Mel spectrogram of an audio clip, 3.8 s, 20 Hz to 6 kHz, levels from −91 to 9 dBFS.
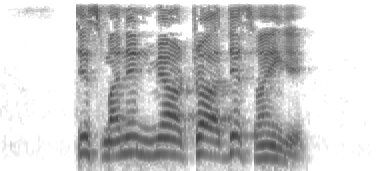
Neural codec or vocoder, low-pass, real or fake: none; 5.4 kHz; real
